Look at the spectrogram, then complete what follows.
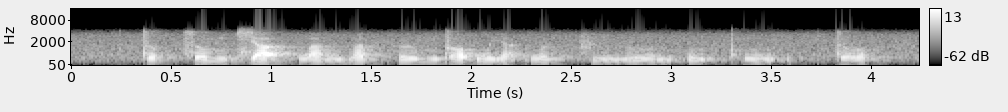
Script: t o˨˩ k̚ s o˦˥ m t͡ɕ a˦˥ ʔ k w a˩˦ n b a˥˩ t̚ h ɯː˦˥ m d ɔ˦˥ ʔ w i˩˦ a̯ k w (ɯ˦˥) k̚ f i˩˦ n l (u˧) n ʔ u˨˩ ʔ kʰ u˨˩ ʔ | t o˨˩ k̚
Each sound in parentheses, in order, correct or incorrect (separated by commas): correct, incorrect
